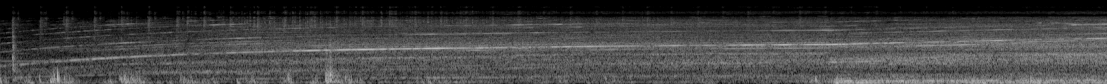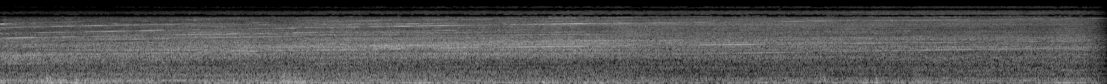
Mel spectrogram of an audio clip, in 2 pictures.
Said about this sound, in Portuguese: ouvir mais esse barulho dos aviões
